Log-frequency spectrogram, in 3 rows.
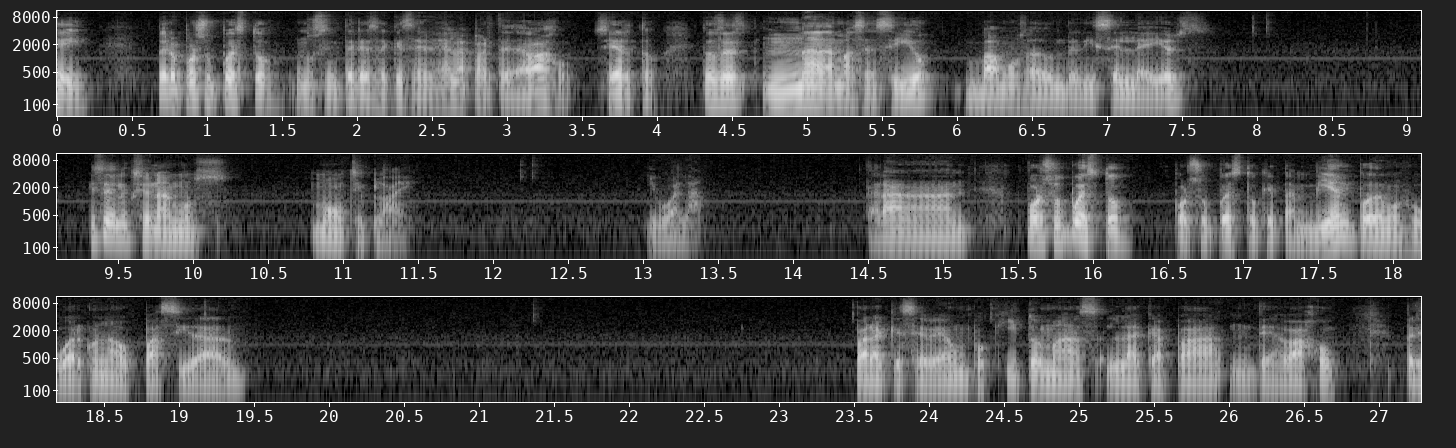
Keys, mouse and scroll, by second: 8.0 click, 12.2 click, 19.2-21.6 drag, 23.5 click.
